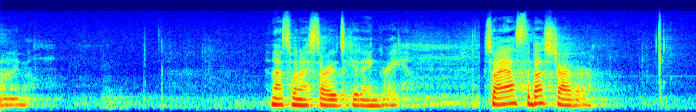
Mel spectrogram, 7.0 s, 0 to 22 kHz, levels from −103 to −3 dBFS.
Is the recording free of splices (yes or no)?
no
